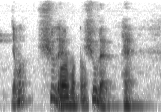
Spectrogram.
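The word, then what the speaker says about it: Schüler: উপরে, এই যে দেখেন এস সেহা কিসের মতো উচ্চারণ হচ্ছে এখানে? শ না? যেমন শুলার, শুলার, হ্যাঁ।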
